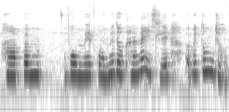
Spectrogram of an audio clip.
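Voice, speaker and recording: A woman's voice: high voice, normal speed, muffled recording, natural voice. A woman voicing a shy awkward young man. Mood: reluctant. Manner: hesitant, evasive. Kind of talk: storytelling with quoted dialogue.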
